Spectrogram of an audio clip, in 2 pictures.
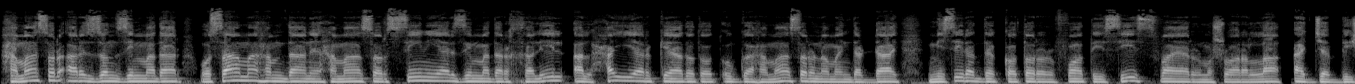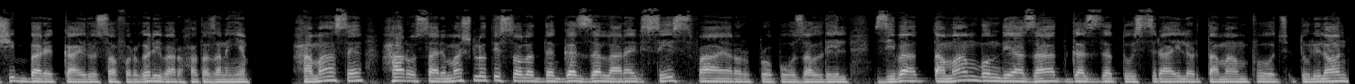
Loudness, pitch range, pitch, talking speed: -23 LUFS, 120-145 Hz, 130 Hz, 135 wpm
